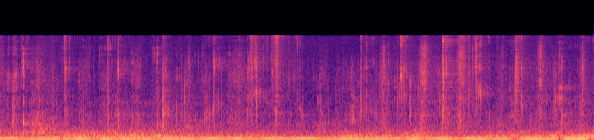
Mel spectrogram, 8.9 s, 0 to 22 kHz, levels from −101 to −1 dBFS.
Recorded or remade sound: recorded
